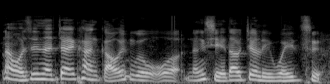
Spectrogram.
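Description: Woman, spiritual teacher, storytelling for kids, humorous, animated, chatty asides, mid pitch. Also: fairly quick, noisy background. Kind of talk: storytelling to children.

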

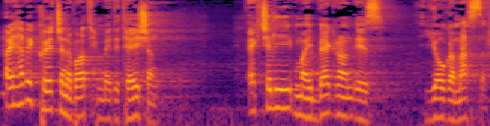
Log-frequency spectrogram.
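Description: Guy from iran asking a question, halting english, long hall reverb. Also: mid-range voice, darkish tone. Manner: hesitant, simple phrasing, halting. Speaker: audience member asking a question.

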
